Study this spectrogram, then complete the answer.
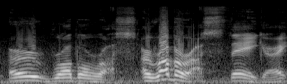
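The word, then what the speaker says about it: Ouroboros: Orus is pronounced oberus.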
